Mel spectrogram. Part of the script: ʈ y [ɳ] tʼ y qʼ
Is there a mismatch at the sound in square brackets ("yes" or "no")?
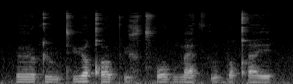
no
